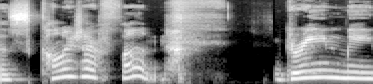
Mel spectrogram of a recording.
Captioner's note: chuckles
